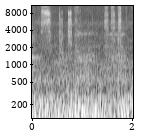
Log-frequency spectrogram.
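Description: Marker drawing on a whiteboard: a faint, steady scratching as an arrow is drawn.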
